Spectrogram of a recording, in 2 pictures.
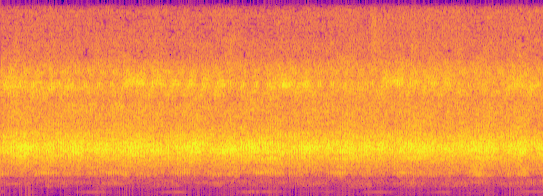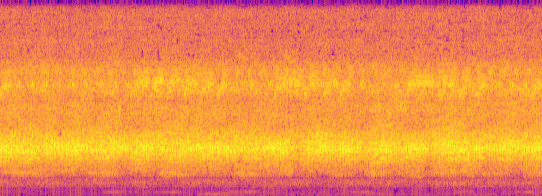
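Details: Nighttime frog chorus in a wetland, with a run of brief low croaks about every half second to second over a constant shrill, ringing background chorus.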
